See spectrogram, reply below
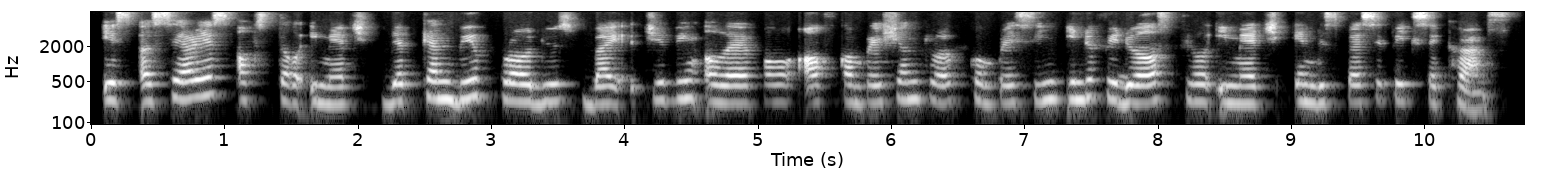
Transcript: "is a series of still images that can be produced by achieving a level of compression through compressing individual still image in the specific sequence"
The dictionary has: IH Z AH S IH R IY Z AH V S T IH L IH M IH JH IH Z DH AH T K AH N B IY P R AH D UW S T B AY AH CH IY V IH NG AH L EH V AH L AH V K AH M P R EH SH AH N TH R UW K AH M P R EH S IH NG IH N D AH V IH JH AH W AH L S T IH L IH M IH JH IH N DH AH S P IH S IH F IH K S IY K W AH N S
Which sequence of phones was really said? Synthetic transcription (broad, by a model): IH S AH S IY R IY S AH F S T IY L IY M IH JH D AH T K AH N B IY P R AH D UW S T B AY AH CH IY V IH NG AH L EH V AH L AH F K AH M P R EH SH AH N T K K AH M P R EH S IH NG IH N D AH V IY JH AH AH L S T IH L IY M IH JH IH N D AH S P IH S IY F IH K S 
